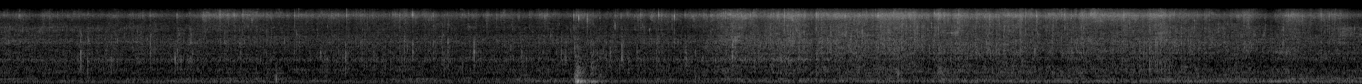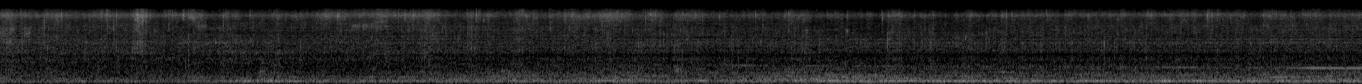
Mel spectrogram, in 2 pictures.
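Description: Marinated chicken gizzards and livers sizzling in hot oil in a non-stick wok as they are stirred with a spatula. The sizzle is loudest about seven to twelve seconds in, then settles to a steadier, quieter sizzle; there is a single knock about six seconds in.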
